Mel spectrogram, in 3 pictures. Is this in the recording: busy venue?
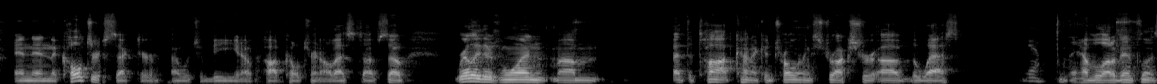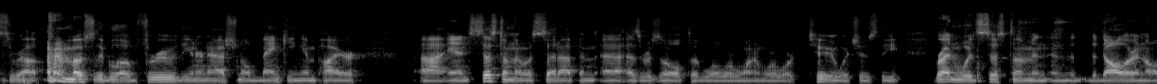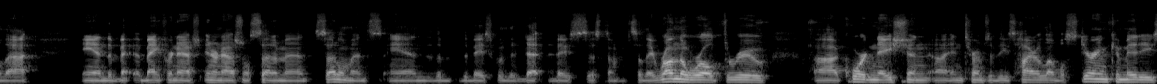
no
